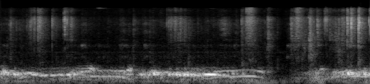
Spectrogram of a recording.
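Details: Domestic pigeons cooing indoors, "kobutor" in the local name: low, throaty rolling coos running almost continuously, with a brief pause near the end before cooing resumes; faint higher chirps and rustling above.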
